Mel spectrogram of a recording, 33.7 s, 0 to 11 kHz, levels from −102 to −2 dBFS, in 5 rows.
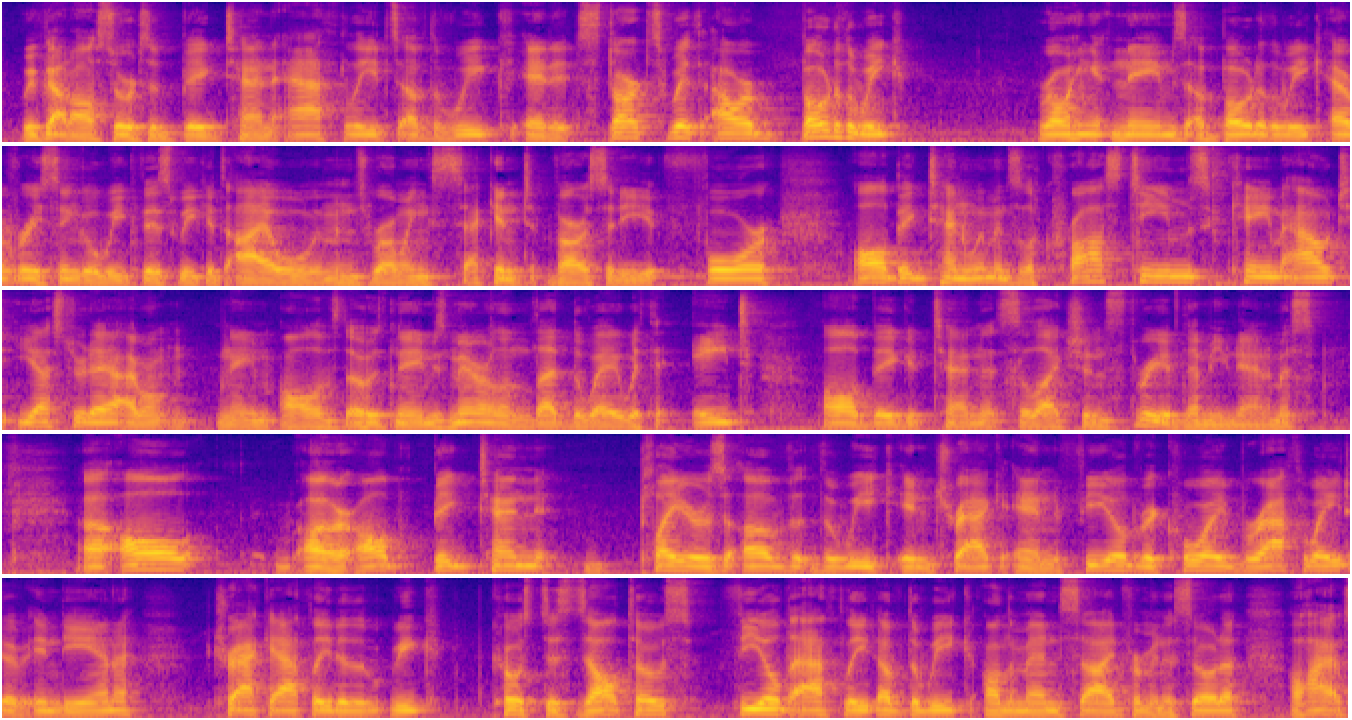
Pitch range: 90-110 Hz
